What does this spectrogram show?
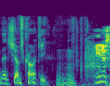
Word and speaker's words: Enos: Enos rhymes with Venus. Yes, it does. You thought I was going to say something else, right? That Enos was going to rhyme with genius, but we know you're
